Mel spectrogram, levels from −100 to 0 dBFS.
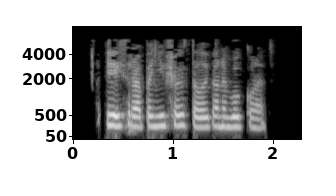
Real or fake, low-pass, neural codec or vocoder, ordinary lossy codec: real; 7.2 kHz; none; MP3, 24 kbps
